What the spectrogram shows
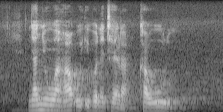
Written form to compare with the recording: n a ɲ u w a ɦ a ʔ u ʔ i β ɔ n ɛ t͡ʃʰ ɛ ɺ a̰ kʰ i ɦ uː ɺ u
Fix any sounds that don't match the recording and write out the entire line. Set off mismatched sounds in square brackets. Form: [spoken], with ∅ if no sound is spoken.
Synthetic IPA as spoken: [ɲ] a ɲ u w a ɦ a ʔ u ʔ i β ɔ n ɛ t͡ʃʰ ɛ ɺ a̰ kʰ [a] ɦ uː ɺ u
